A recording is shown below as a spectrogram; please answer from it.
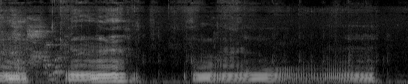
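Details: German Shepherd puppy making funny noises indoors: low, voiced grumbling moans in two short bursts, then a longer wavering, yodel-like whine that rises and falls for nearly three seconds before stopping.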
